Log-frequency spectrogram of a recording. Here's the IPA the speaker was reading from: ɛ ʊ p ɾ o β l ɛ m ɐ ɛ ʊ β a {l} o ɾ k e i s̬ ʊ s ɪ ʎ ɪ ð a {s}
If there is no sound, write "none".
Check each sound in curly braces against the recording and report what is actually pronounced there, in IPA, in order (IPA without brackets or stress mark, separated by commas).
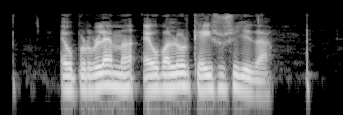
l, none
